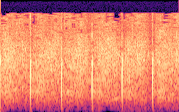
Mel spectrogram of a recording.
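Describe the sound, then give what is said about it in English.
A crowd gives volunteers a round of applause, a dense steady patter of many hands, with a few sharper claps punching through at an even, regular beat. No one speaks. “And while we give our splendid volunteers another round of applause for being heroes.”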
